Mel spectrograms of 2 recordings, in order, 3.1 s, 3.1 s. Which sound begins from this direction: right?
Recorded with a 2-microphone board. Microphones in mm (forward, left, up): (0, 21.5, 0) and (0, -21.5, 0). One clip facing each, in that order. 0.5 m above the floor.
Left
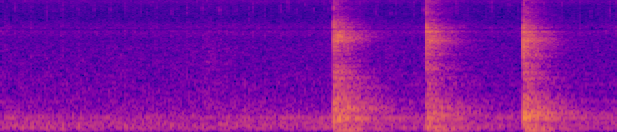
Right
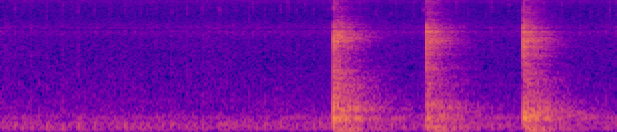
Footsteps, at 1.6 s.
